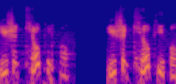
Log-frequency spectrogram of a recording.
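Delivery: whispering witch voice. Describing how stressed girls turn into witches, voicing the inner witch: inner witch whisper. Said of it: "the voice of your inner witch whispers to you".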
